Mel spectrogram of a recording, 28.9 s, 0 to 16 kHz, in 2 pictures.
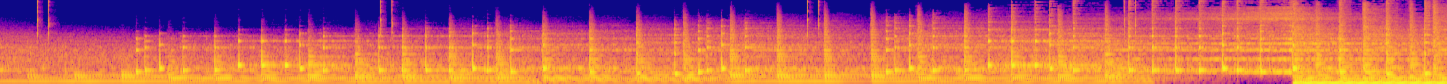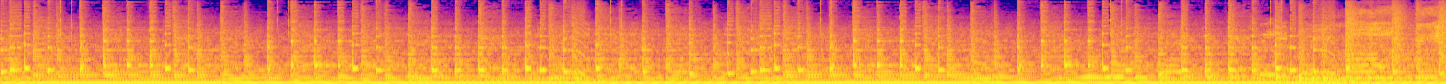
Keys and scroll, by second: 18.7 ctrl+z.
